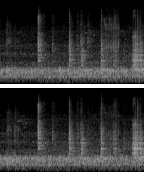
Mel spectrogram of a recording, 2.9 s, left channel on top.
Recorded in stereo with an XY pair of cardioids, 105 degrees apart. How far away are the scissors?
About 1.4 m.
